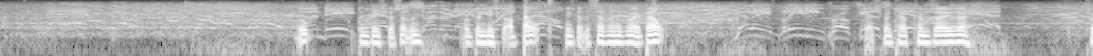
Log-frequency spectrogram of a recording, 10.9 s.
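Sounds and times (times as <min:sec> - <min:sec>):
wrestling arena crowd cheering and babbling: 0:00.0 - 0:10.9
speech: 0:03.0 - 0:07.1, 0:08.7 - 0:10.0.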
